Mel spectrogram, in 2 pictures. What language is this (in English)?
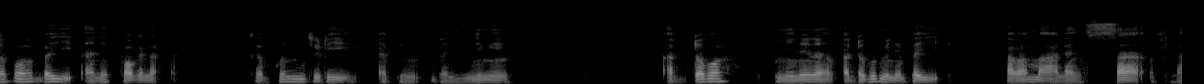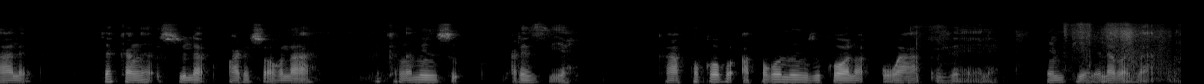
Southern Dagaare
